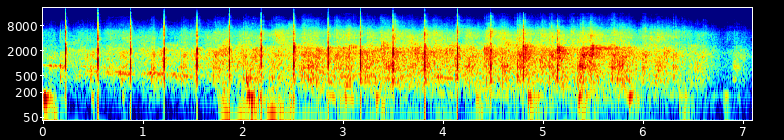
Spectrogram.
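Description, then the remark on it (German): Audience applause at an event, welcoming one of the organizers onto the stage: a steady wash of many hands clapping, with a few sharp, regular claps standing out on top, fading slightly toward the end. No one speaks. “Applaus!”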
